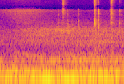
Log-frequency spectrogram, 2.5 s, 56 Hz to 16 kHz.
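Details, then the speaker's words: Pre-2012 caravan electric fire: a few sharp light clicks over low rumble as the thermostat dial turns on 500, 1000 and 2000 W settings, showing the thermostat switches the element properly. "and we should hear it clicking and then on a th000 Watts again we'll move our dial and we should hear that clicking and again that's just a good indicator to begin with that the fire is doing what it should be doing"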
